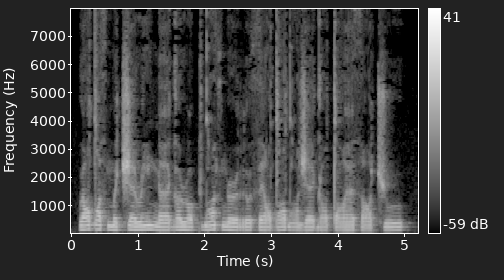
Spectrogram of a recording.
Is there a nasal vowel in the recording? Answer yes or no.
yes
